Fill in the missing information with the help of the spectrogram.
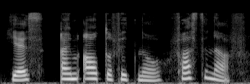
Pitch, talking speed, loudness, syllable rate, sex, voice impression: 225 Hz, 170 wpm, -17 LUFS, 4.5 syllables/s, female, feminine, slightly young, slightly soft, cute, friendly, slightly kind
